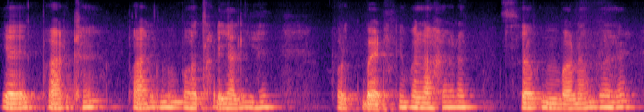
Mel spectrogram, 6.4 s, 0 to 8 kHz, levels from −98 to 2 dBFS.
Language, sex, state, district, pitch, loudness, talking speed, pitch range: Hindi, male, Haryana, Rohtak, 140 Hz, -19 LUFS, 160 wpm, 125-150 Hz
